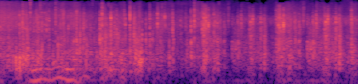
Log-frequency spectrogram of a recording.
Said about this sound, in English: He takes out different sized bundles wrapped in brown packing paper from the box. He places them on a table and unrolls them.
